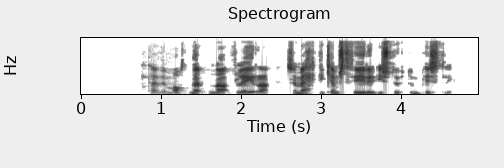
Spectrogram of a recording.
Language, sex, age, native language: Icelandic, male, 40-49, Icelandic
